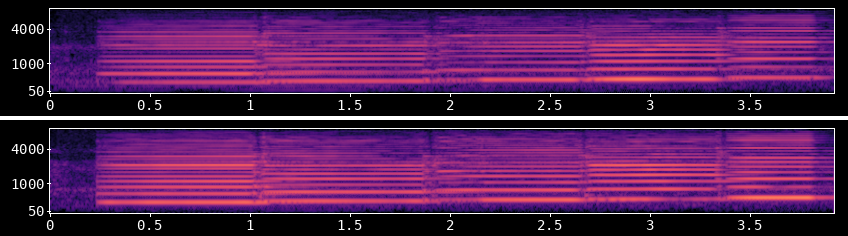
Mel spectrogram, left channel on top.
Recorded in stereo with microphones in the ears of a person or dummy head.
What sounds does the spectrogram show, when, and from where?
0.2 s a violin: 65° right (ahead or behind), 1.0 m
